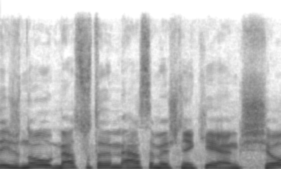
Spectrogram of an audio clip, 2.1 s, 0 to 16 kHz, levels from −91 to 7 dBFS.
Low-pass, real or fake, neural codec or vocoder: 14.4 kHz; real; none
